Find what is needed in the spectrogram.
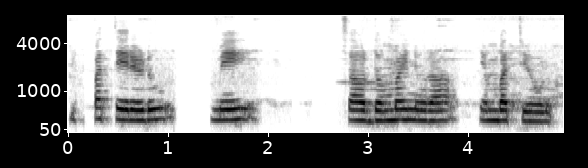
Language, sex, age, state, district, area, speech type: Kannada, female, 45-60, Karnataka, Kolar, rural, spontaneous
